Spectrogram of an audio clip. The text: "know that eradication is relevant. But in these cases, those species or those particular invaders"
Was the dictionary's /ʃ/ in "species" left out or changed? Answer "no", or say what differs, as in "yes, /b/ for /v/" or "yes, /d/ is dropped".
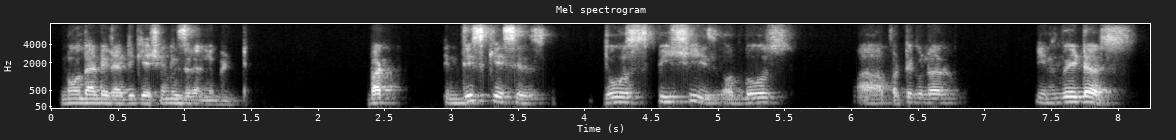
no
